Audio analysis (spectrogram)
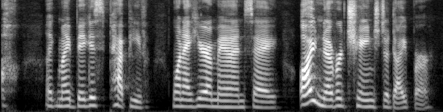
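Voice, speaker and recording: A woman's voice: on the low side, a little slow, a bit bright, no room sound, clean studio sound. A woman guest speaking frankly and emphatically in a candid podcast conversation, swearing casually. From Lebanese background. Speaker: guest, company CEO.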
